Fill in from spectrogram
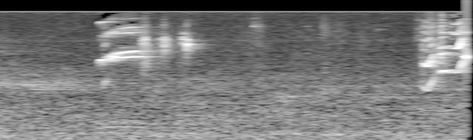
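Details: Young European goldfinch, four months old, caged and perched by the hand that feeds it daily, babbling its early subsong: a short burst of high, thin twittered notes, a pause, then another bright chirpy flourish, in a quiet room.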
